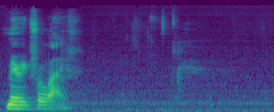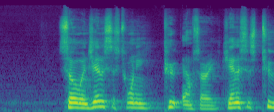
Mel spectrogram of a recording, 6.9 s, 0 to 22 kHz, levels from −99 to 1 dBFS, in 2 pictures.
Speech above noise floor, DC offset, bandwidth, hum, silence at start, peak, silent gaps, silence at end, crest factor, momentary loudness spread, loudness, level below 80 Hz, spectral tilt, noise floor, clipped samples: 41 dB; under 0.1%; 15 kHz; none; 0.1 s; 0 dBFS; none; 0 s; 20 dB; 14 LU; -17 LUFS; -62 dBFS; -4.5 dB/octave; -58 dBFS; under 0.1%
